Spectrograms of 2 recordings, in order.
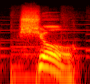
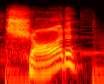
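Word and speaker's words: Chaud: then you have like shul cuz like I know that um a protoman's operator people tend to pronounce his name as Chad but his his name is like the French word for for hot and then this guy's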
